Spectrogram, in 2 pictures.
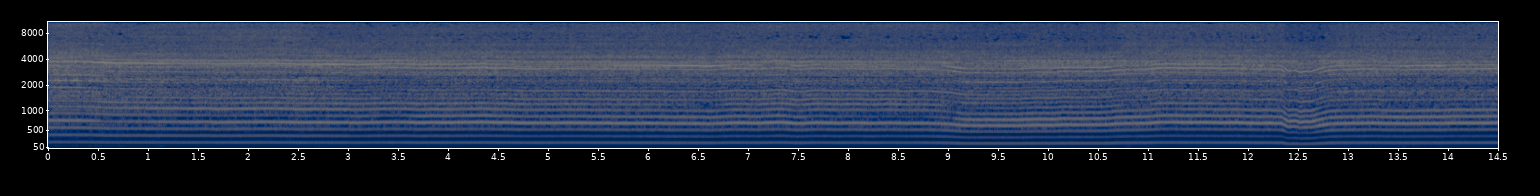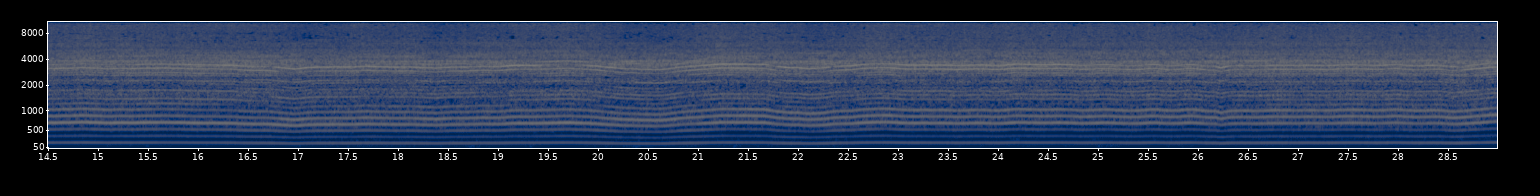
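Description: Husqvarna 445 two-stroke chainsaw running at full throttle while its chain cuts through a log. The engine note holds steady but dips briefly several times as the chain bogs under load, most deeply about twelve seconds in.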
